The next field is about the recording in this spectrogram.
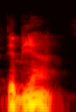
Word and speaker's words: Debian: and I always want to pronounce Debian as Debian. I don't know why, because it's just Deborah and Ian, isn't it? – Yeah, Debian.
